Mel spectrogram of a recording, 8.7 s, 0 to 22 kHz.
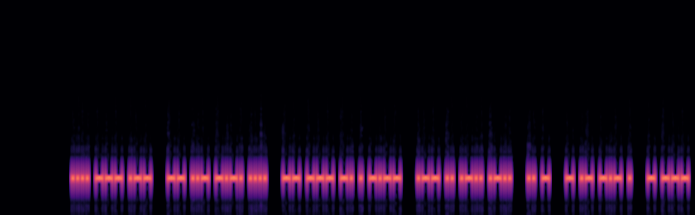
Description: Morse code, heard as a keyed tone, about 40 wpm, 700 Hz. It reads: HOW MUCH MONEY WILL IT TAKE TO
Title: Sentences from Top 1000 Words - Review Part 5 - 40wpm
